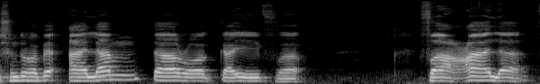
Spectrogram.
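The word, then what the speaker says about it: فَعَلَ: হবে আলাম তার কাইফা ফাআলা ফা জবর ফা আইন জবর আলাম জবর লা ফাআলা এখানে একটা আইনে চাপ দিবেন ফাআলা ফাআলা ফাআলা রব্বুকা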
